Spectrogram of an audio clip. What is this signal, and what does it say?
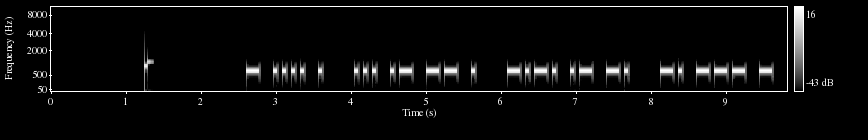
Morse code, heard as a keyed tone, about 20 wpm, 700 Hz. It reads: THE SAME CANNOT
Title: Sets of 6 Words - 20wpm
